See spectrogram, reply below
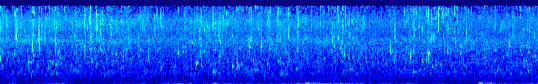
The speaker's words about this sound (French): Concentrez toute votre attention sur les sons de l'eau, pur, simple, envoûtant.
